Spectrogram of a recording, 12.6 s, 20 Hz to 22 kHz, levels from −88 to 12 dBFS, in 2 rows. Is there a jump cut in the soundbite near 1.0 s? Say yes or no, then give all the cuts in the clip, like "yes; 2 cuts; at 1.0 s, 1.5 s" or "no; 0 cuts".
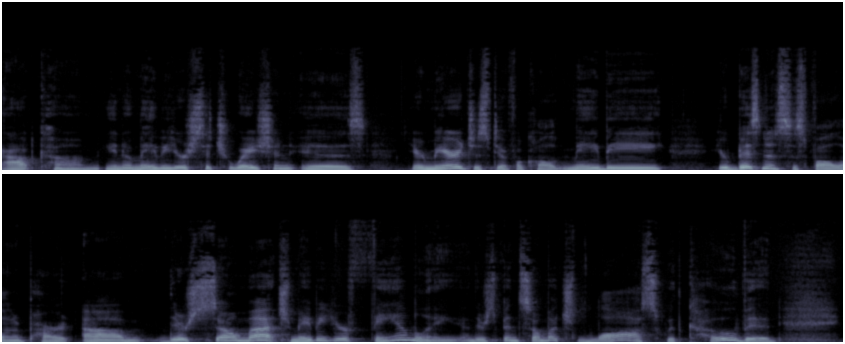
no; 2 cuts; at 3.7 s, 6.8 s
